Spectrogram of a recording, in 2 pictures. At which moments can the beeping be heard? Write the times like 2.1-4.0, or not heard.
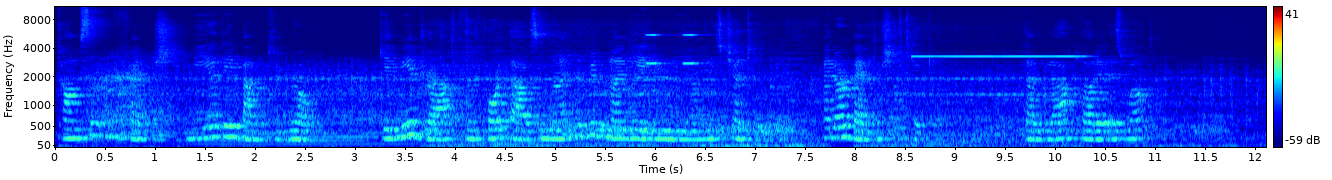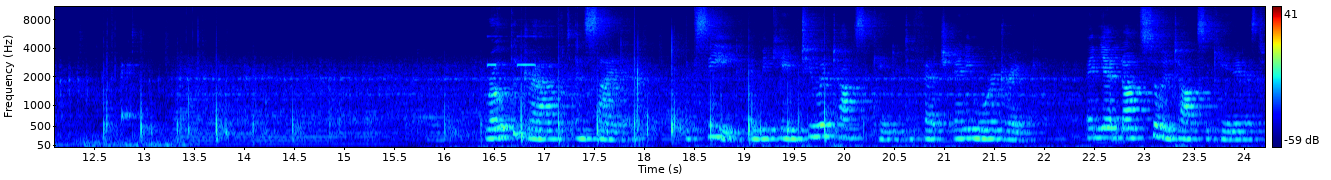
5.9-6.5, 8.5-10.3, 16.4-17.4.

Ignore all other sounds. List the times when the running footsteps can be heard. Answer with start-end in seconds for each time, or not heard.
12.6-20.1.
